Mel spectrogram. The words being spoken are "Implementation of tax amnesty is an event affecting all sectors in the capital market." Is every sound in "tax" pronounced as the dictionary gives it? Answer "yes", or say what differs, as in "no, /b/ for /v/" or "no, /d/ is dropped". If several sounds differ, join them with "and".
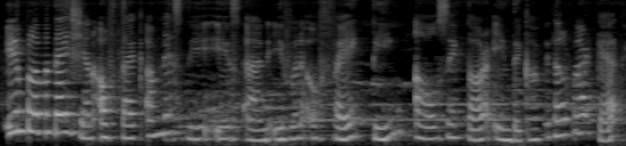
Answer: no, /s/ is dropped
